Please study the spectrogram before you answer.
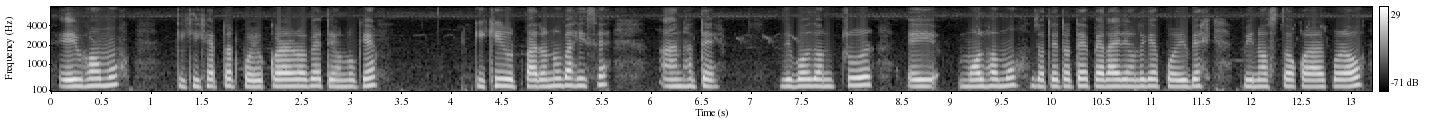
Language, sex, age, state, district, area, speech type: Assamese, female, 18-30, Assam, Dhemaji, rural, spontaneous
